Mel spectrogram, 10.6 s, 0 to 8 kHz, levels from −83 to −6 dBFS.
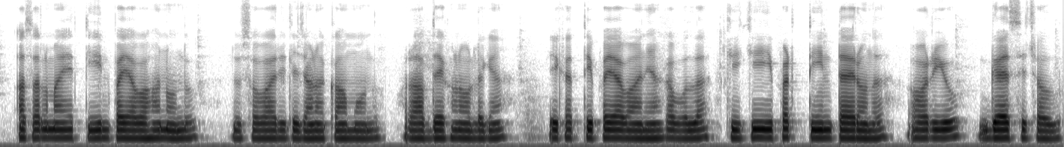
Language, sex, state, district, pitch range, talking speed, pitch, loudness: Hindi, male, Uttarakhand, Uttarkashi, 115-125 Hz, 195 wpm, 120 Hz, -16 LUFS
